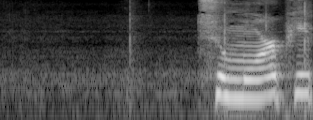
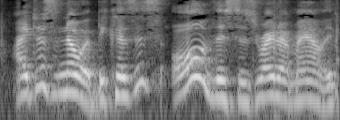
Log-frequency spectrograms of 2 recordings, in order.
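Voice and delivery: ordinary talk

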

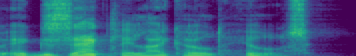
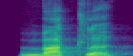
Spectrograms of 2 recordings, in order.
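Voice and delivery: a higher, questioning call; loud call; 8 semitones higher than usual. A narrator's reading. Mellor calling for the butler, loud questioning call. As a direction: call the name out, asking. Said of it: "He had called it loudly".

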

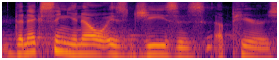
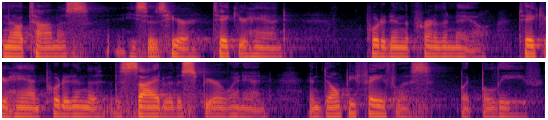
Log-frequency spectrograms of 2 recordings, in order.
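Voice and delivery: soft, low tender invitation to touch; gentle Jesus; 5 semitones lower, 8 dB quieter than usual. Acted. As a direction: softly reassure the doubting disciple. Jesus speaking gently to Thomas.

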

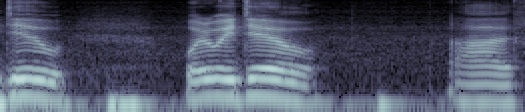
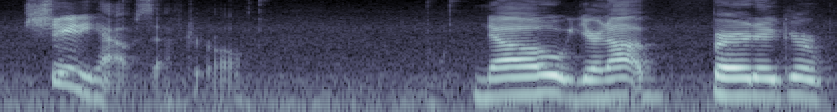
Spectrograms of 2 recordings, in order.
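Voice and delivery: ordinary talk

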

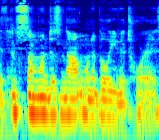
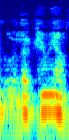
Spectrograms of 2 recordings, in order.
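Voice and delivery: normal talking voice

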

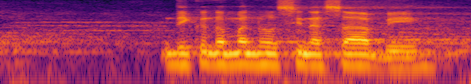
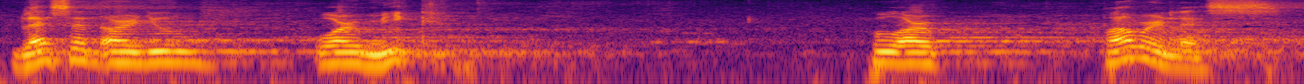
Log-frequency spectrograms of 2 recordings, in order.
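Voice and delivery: raised, ringing proclamation; proclaiming scripture; 4 semitones higher, slower than usual. Acted. Priest reading the Beatitudes aloud to the faithful, raised. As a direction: lift the blessing up over the pews.

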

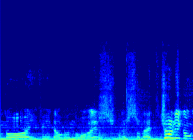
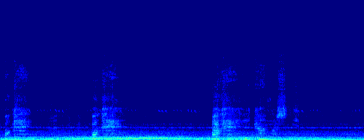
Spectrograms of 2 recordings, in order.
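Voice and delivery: scared whisper; 4 semitones lower, 12 dB quieter than usual. Real, not acted. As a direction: whisper your doubt to yourself. Panicking, talking to self.

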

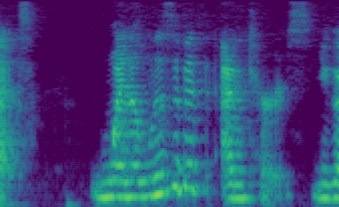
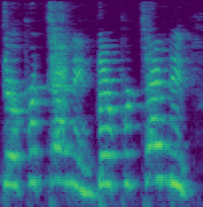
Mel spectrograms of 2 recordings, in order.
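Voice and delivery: high, urgent insistence; high-pitched desperate repeat; frantic protest; 11 semitones higher than usual. Retold or imitated. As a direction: Proctor pleading desperately. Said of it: "get really heightened emotions".

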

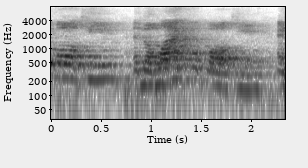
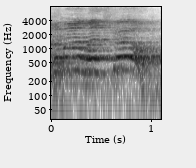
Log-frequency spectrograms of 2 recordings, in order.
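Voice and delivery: louder and higher, pushing them to go; impatient urging; 8 semitones higher, 4 dB louder than usual. Retold or imitated. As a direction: call out come on, fed up. Urging the other driver again.

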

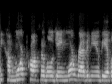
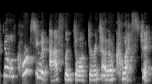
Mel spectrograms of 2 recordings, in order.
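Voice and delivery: a self-mocking quote broken by a laugh; 4 semitones higher, 6 dB louder than usual. Real, not acted. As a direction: laugh through your own bad example.

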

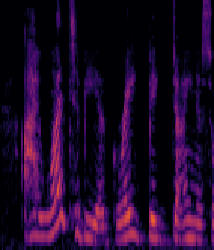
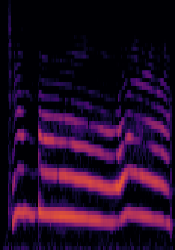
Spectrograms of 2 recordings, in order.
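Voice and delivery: high, long-held lumberjack call; calling timber; 13 semitones higher, 3 dB louder than usual. Pretend. Storyteller acting out a falling tree, calling timber. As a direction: stretch out a high cry as the tree topples.

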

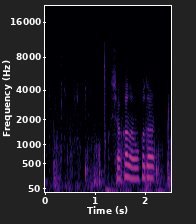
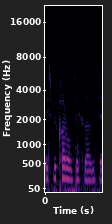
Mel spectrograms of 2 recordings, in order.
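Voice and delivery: ordinary delivery

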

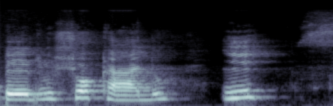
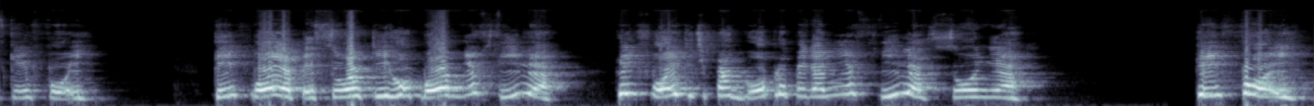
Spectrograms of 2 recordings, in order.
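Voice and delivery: loud, higher, fast accusing questions; furious demand; 5 semitones higher, 6 dB louder than usual. Acted. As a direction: hurl the questions at her. Mãe interroga la ladra della figlia.

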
